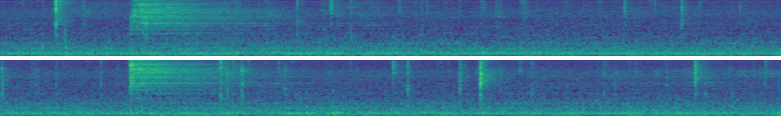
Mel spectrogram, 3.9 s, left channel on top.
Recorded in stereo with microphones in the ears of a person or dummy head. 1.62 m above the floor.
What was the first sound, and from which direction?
Cutlery clinking, 60° right (ahead or behind).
